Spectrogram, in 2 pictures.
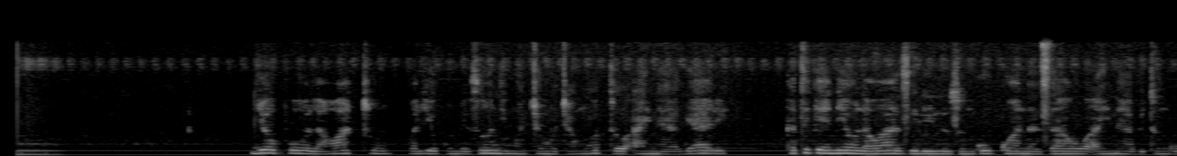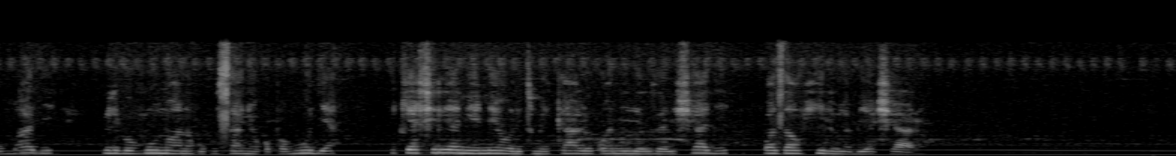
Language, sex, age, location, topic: Swahili, female, 25-35, Dar es Salaam, agriculture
